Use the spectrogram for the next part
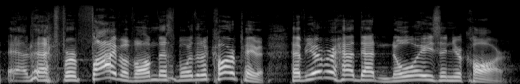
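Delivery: worked up comic complaint; exasperated rant. Real, not acted. Preacher ranting about car repairs, loud and laughing.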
